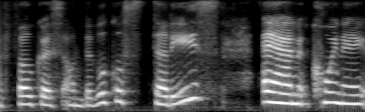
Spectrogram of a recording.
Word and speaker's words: Koine: on biblical studies and Koine or Koiné Greek depending on your pronunciation.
